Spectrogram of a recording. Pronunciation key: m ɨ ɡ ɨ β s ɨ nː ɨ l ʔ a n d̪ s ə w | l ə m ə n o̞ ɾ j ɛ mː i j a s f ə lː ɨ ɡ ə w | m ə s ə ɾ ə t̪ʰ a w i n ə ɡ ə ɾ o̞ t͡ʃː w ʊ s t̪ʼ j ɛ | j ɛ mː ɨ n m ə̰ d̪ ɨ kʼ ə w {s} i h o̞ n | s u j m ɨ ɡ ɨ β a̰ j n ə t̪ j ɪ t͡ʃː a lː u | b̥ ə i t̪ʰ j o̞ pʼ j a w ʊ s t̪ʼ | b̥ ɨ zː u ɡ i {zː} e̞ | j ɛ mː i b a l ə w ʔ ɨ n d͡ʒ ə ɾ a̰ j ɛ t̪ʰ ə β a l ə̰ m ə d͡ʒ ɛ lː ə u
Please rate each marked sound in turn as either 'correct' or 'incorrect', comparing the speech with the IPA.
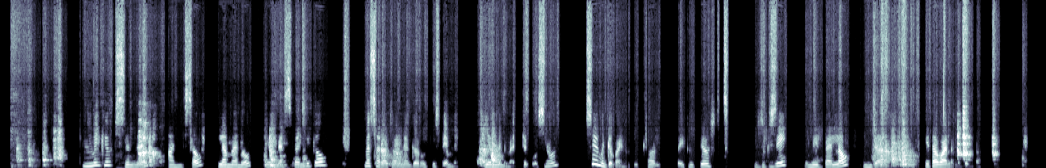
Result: correct, incorrect: z

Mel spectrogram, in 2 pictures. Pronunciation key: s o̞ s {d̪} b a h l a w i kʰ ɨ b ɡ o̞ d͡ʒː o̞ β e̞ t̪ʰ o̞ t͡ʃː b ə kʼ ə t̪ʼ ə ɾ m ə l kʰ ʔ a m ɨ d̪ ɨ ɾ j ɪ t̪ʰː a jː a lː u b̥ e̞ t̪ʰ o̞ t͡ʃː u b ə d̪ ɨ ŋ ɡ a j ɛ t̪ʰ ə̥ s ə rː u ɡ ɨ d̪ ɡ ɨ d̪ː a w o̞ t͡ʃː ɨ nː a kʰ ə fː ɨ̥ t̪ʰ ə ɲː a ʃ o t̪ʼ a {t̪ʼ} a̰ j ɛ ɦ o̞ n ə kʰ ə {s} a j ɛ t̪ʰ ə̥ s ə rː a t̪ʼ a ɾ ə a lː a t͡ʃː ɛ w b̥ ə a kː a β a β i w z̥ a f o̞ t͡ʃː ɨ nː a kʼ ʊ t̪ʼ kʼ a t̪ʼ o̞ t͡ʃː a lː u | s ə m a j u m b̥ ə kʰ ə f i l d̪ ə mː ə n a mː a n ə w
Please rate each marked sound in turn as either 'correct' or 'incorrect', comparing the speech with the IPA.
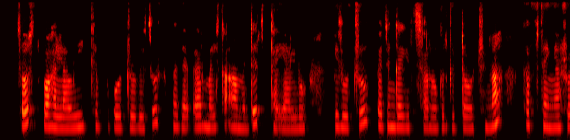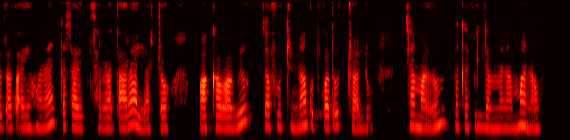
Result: incorrect: t̪, correct, correct

